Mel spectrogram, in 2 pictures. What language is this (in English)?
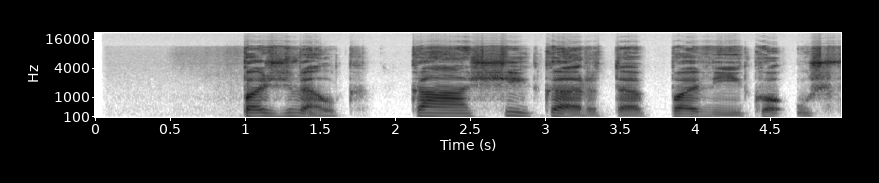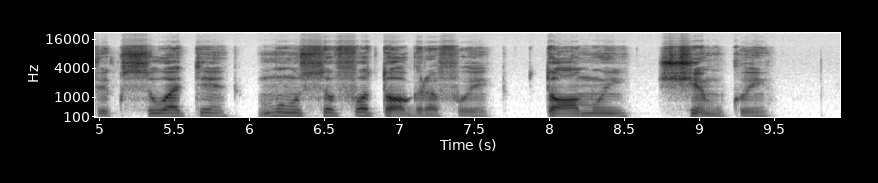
Lithuanian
